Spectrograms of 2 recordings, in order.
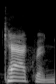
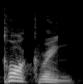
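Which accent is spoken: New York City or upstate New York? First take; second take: upstate New York; New York City. First: The vowel sounds flat, like an upstate New York accent. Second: The vowel sounds open, like a New York City accent. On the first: "There's that, you know, upstate New York thing. It's cack ring" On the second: "he's from the city"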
